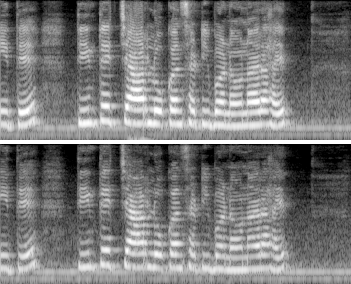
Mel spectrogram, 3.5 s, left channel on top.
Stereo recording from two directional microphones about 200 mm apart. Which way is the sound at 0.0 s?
45° left (ahead or behind).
